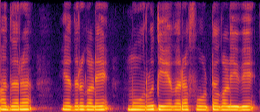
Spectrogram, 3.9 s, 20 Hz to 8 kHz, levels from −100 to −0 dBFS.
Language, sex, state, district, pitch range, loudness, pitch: Kannada, female, Karnataka, Bidar, 225-235 Hz, -13 LUFS, 230 Hz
